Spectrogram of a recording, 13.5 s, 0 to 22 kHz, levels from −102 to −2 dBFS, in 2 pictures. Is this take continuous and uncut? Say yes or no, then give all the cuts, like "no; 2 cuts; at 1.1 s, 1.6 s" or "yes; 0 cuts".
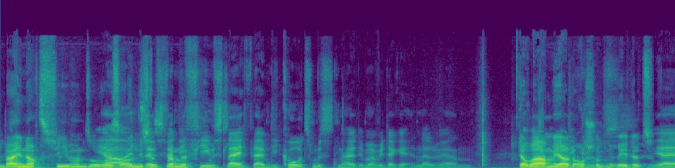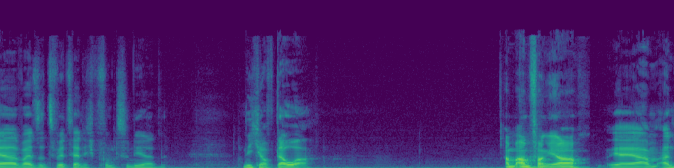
yes; 0 cuts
